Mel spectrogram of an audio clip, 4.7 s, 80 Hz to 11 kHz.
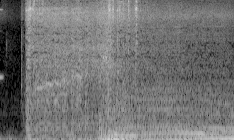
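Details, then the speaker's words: Car after installing T-ReX ignition coils and resetting the computer, warmed up then shut off: starter whirs about 1.5 seconds, engine catches cleanly into a steady even idle; starts about the same, better when hot, no longer floods. "The car feels all around better. It still starts about the same. It starts better when it's hot, actually, than it did."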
